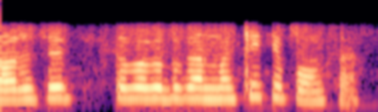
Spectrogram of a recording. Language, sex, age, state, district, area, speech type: Nepali, female, 30-45, West Bengal, Jalpaiguri, urban, conversation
